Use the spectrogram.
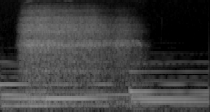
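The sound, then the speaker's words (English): A slow, deep breath drawn in as one long, faint, airy hiss lasting about a second. Soft steady tones continue underneath, and the breath trails off into quiet. “Go ahead and take a deep breath in”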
